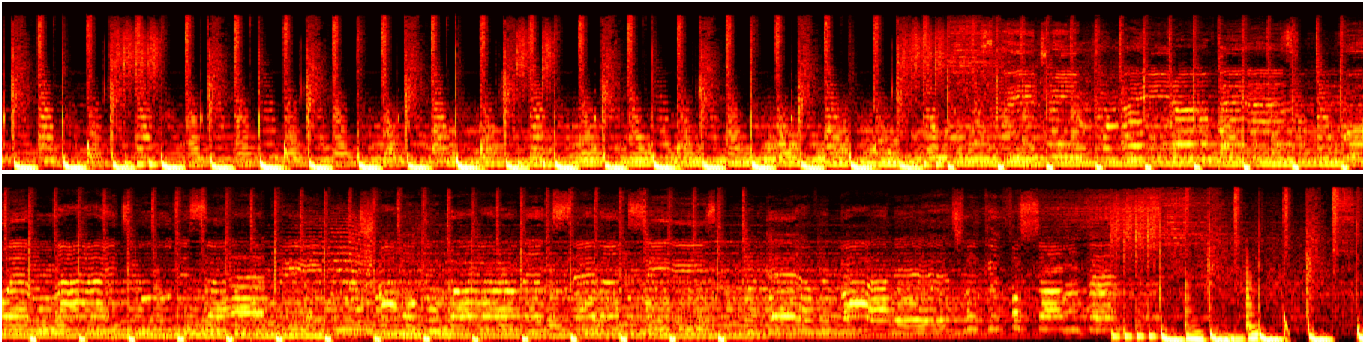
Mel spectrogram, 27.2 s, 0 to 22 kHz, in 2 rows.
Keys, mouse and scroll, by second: 2.5 right click, 4.0-7.4 drag, 5.2 middle click, 5.2 right click, 7.4-8.4 middle drag, 7.4 g, 8.4 right click, 8.5-9.7 middle drag, 9.7 shift+right click, 9.7-14.6 shift+middle drag, 10.1 right click, 10.8 shift+right click, 11.7 right click, 11.7 j, 12.5 g, 14.6 right click, 15.2 shift+right click, 15.9 j, 16.1 right click, 17.5 g, 17.8 middle click, 18.5 right click, 18.5 shift+middle click, 19.4 shift+right click, 19.6 shift+middle click, 20.4 right click, 20.4 j, 20.4-22.5 middle drag, 20.9 g, 22.5 right click, 22.5 middle click, 23.3 shift+right click, 23.3 shift+middle click, 24.1 right click, 24.1 j, 24.2-27.2 middle drag, 24.6 g, 26.5 g, 26.7 right click.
